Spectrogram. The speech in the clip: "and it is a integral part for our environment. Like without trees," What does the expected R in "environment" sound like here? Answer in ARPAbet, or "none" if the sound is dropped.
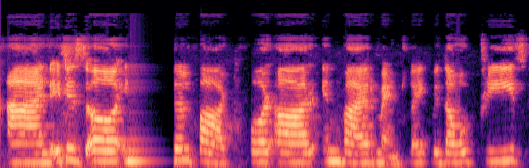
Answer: none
